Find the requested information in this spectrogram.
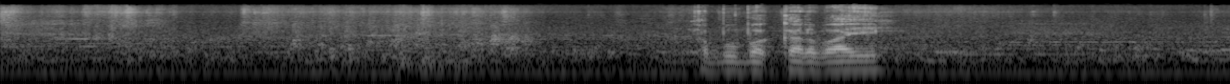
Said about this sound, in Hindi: माशाल्लाह बहुत प्यारे कबूतर है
